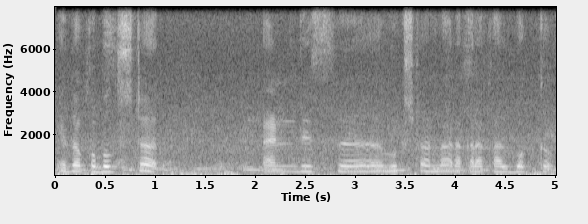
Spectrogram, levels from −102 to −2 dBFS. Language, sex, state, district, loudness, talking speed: Telugu, female, Andhra Pradesh, Guntur, -17 LUFS, 130 wpm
